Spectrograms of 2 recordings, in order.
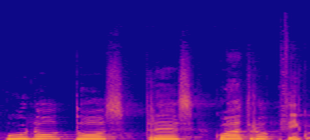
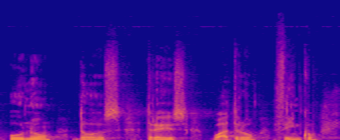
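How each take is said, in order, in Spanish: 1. Una voz fina, de niño, cuenta los números. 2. Una voz llena, de locutor, cuenta los números. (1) "no tiene voz para ello" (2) "más o menos era así"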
